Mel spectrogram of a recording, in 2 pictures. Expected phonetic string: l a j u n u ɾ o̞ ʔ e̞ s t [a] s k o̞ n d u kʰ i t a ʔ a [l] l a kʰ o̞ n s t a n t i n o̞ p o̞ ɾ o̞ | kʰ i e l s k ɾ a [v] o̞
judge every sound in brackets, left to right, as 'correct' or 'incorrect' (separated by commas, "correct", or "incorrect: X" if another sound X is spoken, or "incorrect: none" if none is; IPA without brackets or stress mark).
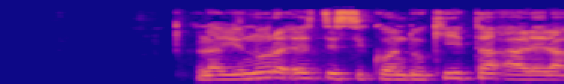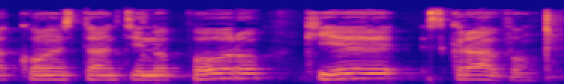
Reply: incorrect: i, correct, correct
